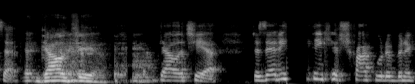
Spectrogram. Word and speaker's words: Galatea: Recently, Eddie said that the one book he wished could be made into a film noir was Cain's, how do you pronounce that? Galatea.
